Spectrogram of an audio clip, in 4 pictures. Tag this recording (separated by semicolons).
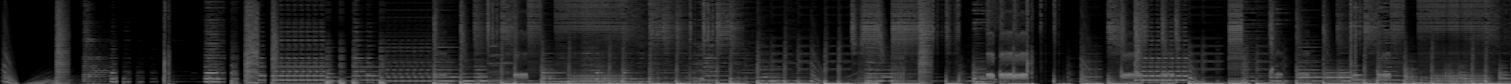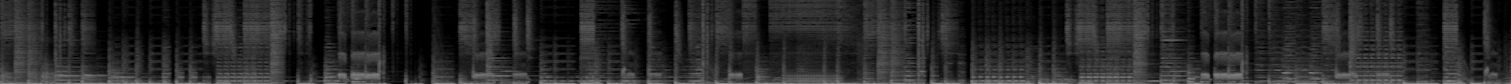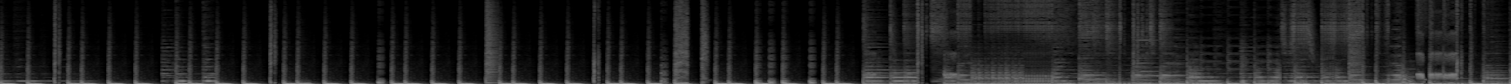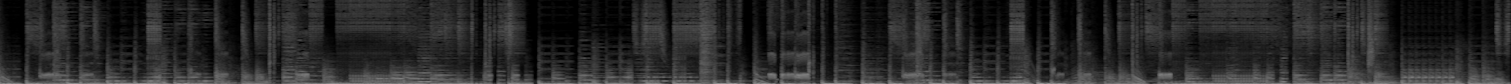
dbglitch; fruity; loops; samples; vst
